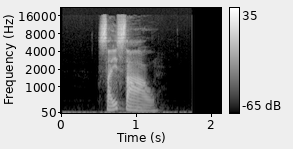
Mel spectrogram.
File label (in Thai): "ไสส่าว", ภาษาโคราช; การเล่นอย่างหนึ่งเป็นการแข่งขันกันระหว่างตัวต่อตัว หรือฝ่ายละประมาณ ๒-๔ คน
